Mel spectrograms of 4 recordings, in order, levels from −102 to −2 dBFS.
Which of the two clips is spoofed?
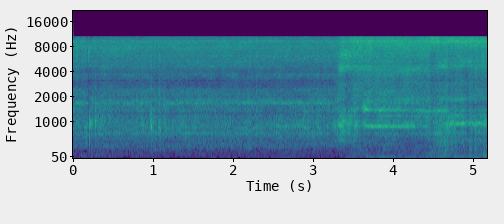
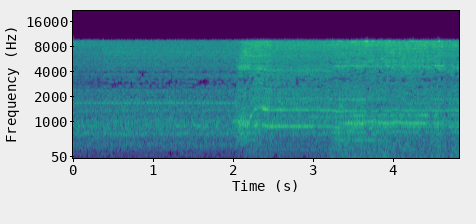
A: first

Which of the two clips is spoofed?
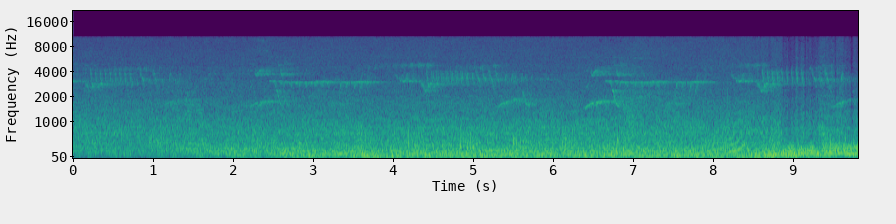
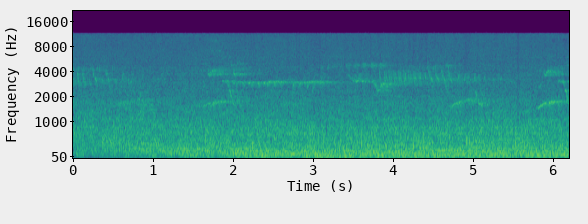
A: second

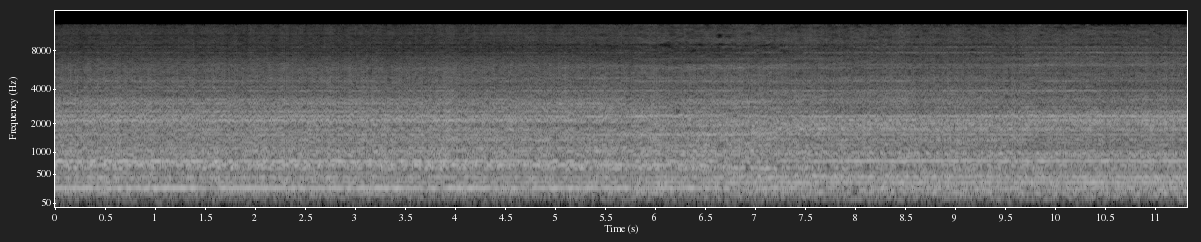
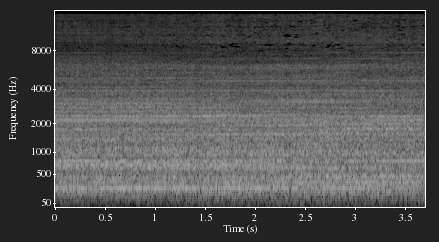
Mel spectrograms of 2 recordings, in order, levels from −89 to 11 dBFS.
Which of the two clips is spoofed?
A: first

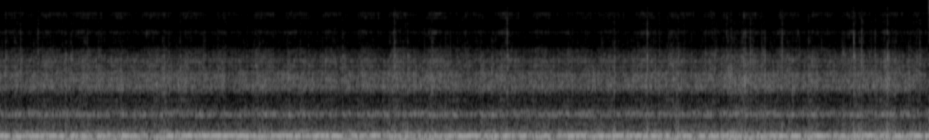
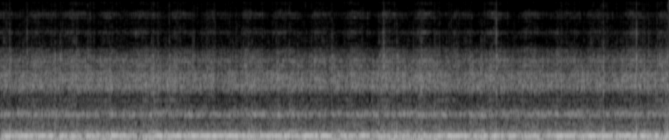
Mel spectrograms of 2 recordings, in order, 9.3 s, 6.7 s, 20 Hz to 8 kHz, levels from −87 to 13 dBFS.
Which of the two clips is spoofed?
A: first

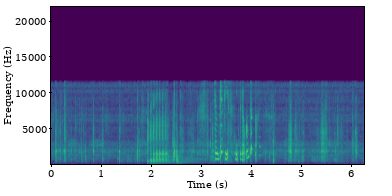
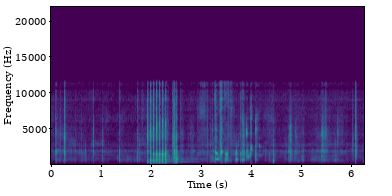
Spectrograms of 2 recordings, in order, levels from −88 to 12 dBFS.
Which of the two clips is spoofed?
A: second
